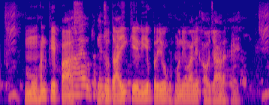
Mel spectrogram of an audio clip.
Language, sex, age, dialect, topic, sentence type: Hindi, male, 18-24, Kanauji Braj Bhasha, agriculture, statement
